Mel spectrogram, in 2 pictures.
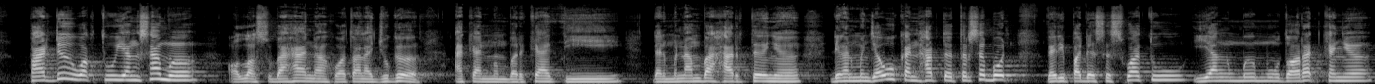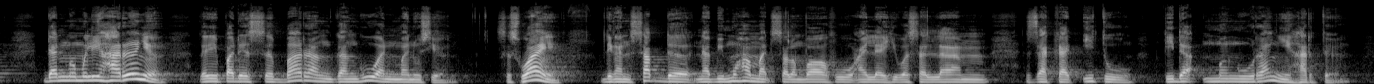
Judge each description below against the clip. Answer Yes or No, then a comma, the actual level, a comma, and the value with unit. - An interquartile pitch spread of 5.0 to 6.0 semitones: Yes, wide, 5.6 semitones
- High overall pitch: No, medium, 140 Hz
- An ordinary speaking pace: No, slow, 90 wpm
